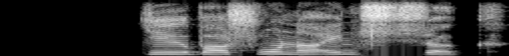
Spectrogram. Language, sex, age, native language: Icelandic, male, 10, Icelandic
